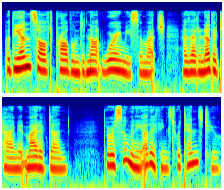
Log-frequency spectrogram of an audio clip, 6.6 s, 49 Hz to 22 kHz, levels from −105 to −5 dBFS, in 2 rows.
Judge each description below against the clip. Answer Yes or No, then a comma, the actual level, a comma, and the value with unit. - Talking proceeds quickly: Yes, fast, 245 wpm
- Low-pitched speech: No, high, 215 Hz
